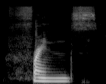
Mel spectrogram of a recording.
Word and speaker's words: friends: we said that friends the i in friends it's silence so we hear the F and R make the song F then we see the small word ends friends and your friends of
